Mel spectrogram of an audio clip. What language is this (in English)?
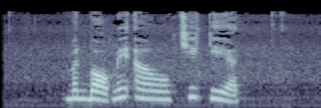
Thai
